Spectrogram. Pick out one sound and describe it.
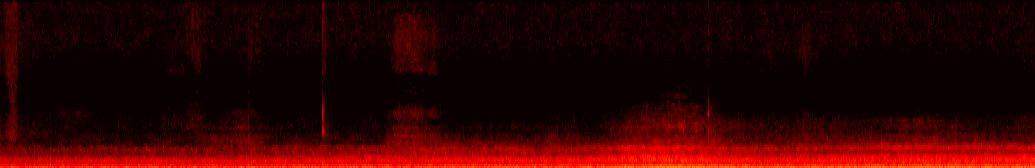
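Wind blows across the microphone outdoors, growing a little stronger.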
